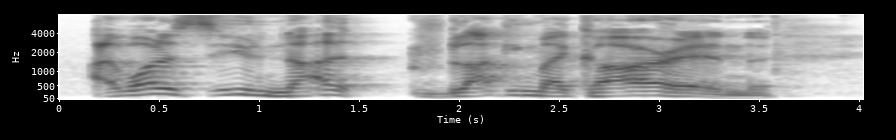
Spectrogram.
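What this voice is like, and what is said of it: Put-on Swedish-sounding accent. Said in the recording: “he must be Swedish or something. I love his accent”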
